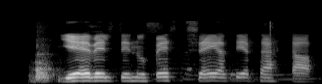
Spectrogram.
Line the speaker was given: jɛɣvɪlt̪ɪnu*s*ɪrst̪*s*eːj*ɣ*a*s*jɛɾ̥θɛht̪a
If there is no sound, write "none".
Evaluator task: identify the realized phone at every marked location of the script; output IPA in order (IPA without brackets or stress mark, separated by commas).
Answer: f, s, ɣ, θ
